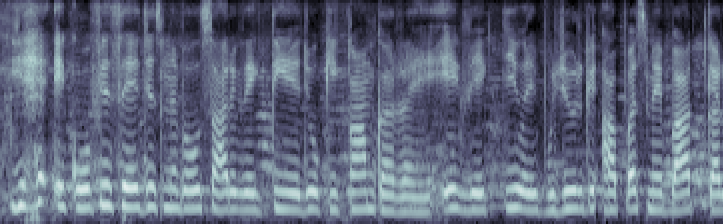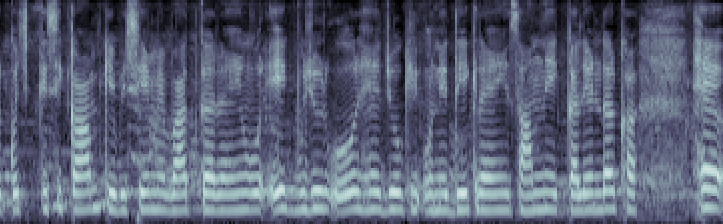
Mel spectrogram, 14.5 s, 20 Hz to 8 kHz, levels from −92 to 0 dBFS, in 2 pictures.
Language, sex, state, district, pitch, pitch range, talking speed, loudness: Hindi, female, Bihar, Gopalganj, 225 Hz, 220-240 Hz, 210 wpm, -20 LUFS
